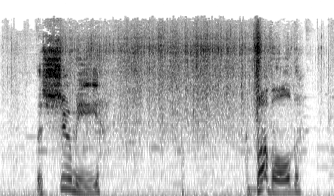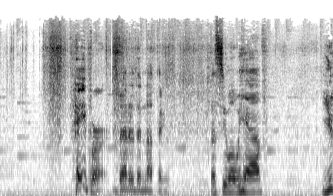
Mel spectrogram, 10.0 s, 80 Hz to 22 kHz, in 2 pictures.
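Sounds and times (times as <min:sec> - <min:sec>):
bubble wrap crinkling: 0:00.8 - 0:09.0.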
